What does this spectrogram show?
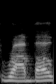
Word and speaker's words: Rabba: The convention is that the guy whose name is spelled with a hey, who's the teacher, is pronounced Rabba with a bet, and the guy whose name is spelled with an aleph, who's the student, is Rava.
